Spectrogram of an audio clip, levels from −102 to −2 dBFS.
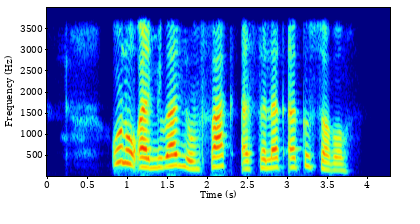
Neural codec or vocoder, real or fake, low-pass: codec, 16 kHz, 0.8 kbps, ZipCodec; fake; 3.6 kHz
